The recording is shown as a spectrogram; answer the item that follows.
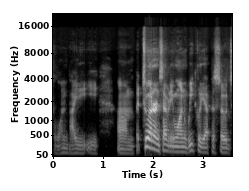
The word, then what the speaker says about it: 0x10E: is the 271st episode that is hex by the way and it's pronounced one by e um but 271 weekly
